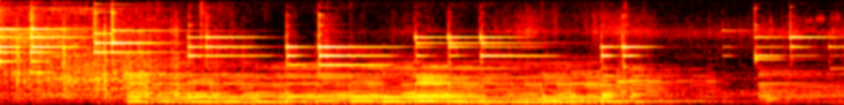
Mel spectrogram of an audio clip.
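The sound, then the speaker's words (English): A steady rush of rain with a deep, rolling rumble of thunder underneath, joined by bright ringing tones that strike every second or two. No one speaks. “Even a storm in the neighborhood of make-believe.”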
